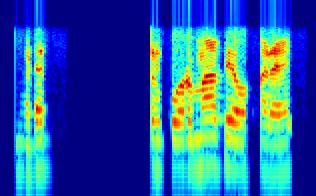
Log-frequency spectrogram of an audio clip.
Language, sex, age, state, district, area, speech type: Urdu, male, 30-45, Delhi, South Delhi, urban, conversation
